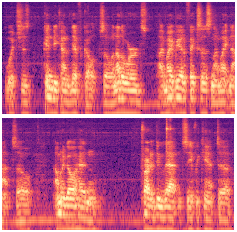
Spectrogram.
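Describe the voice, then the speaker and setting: A man's voice: low-pitched, steady tone, brisk, a little hiss or hum. A man hosting a casual repair video, talking through the job step by step in a plain-spoken way. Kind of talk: casual hands-on repair walkthrough.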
